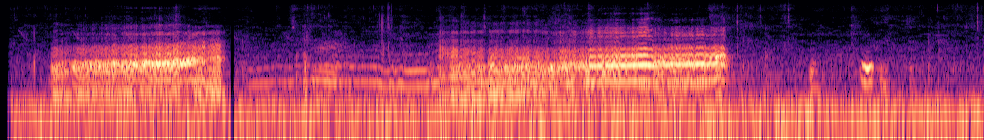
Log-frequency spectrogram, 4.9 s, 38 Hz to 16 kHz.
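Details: Backyard chickens recorded on July 17, 2024: two loud, drawn-out harmonic crows, each about a second long and separated by a short gap, with a quieter raspy call in between and faint low rumble underneath.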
